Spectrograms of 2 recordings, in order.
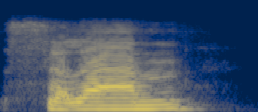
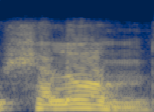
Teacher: A lot of words that have a s in Arabic have the sh in Hebrew.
